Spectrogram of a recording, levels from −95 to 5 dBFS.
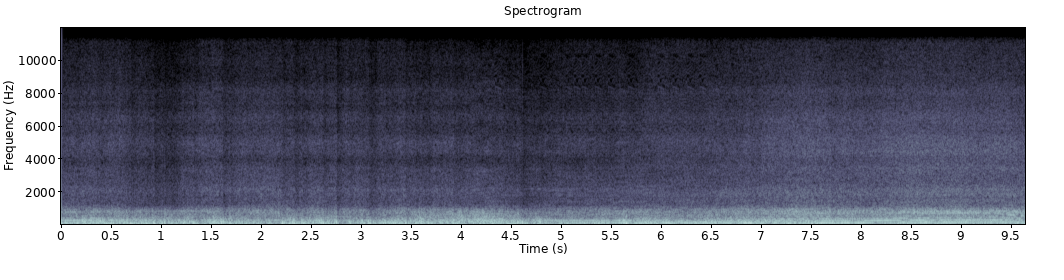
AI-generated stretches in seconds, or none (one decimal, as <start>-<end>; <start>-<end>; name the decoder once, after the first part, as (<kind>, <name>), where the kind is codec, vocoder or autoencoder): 4.1-6.6 (codec, SNAC)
